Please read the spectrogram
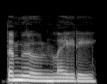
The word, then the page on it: the moon lady: American English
